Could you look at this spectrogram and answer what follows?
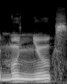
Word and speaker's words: MoonNewx: C'est Moon Nukes, mais dites juste Moon. Voilà, Moon. Moon, si tu peux te présenter un petit peu, histoire de savoir, te connaître un petit peu. Moi c'est Moon Nukes.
